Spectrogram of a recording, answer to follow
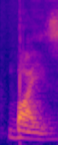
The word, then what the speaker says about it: boys: S, vai ficar então boys, ok? Boys. E percebam que a terminação na pronúncia é um som de Z. Boys, boys, ok?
